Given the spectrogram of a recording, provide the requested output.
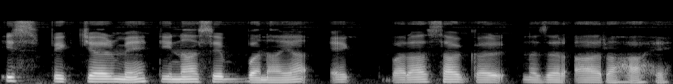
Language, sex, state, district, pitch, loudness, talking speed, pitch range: Hindi, male, Arunachal Pradesh, Lower Dibang Valley, 115 Hz, -17 LUFS, 125 wpm, 105-125 Hz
